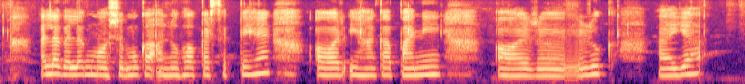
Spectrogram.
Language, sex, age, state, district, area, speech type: Hindi, female, 18-30, Uttar Pradesh, Chandauli, urban, spontaneous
